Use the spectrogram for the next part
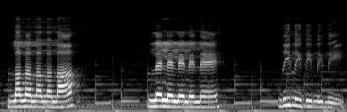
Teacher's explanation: So notice the tip of your tongue goes behind your teeth. And as we go from the la to the le to the li, the back of our tongue goes up higher in our mouth.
